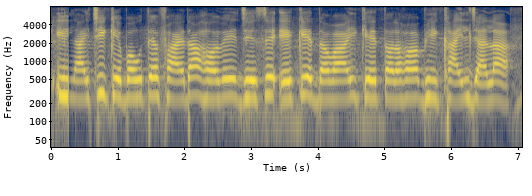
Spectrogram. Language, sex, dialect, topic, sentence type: Bhojpuri, female, Northern, agriculture, statement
